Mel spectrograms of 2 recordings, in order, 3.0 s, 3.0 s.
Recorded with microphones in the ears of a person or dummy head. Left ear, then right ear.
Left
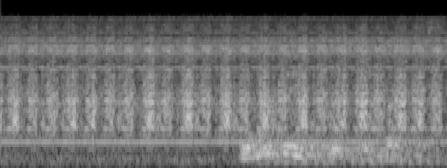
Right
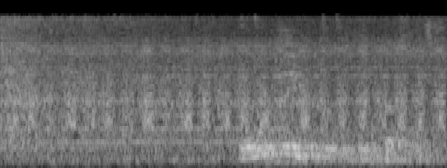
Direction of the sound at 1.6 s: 70° right (ahead or behind).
